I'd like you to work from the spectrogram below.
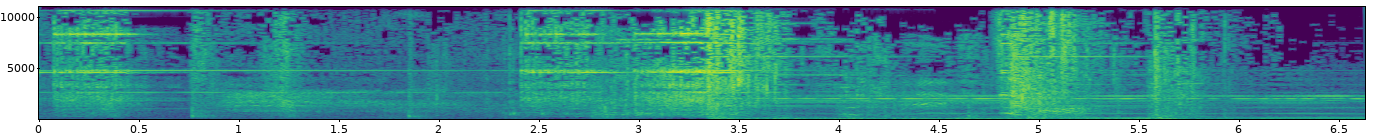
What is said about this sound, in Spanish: El hombre se levanta, coge el teléfono que hay sobre la mesa y le propina un fuerte golpe al joven.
